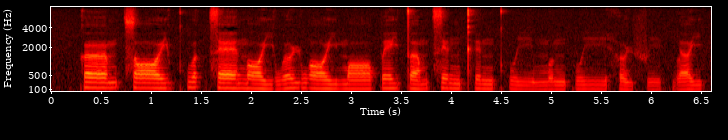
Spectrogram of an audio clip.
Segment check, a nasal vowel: absent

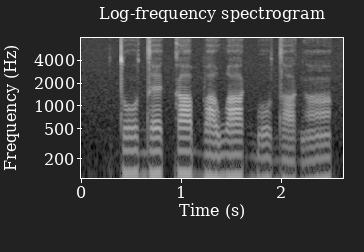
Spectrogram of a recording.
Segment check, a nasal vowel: present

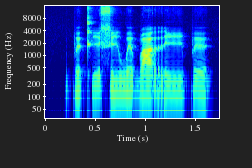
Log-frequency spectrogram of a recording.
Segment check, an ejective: present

